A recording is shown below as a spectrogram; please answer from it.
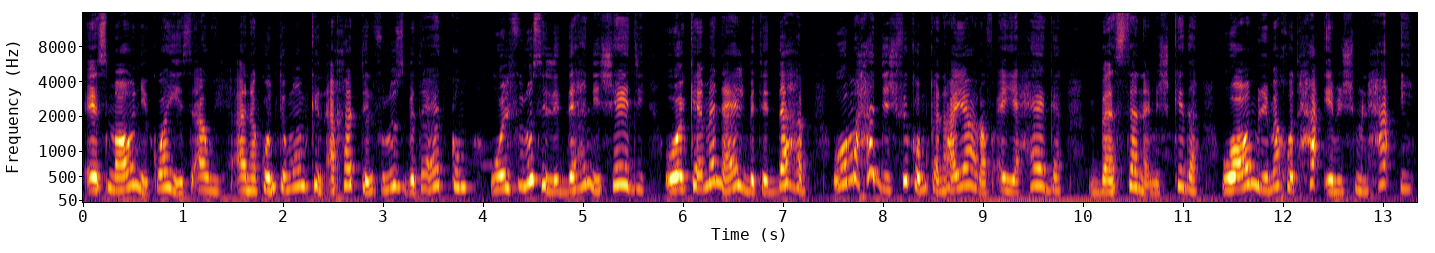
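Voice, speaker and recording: Egyptian woman, storyteller, dramatic narration, fast, high pitched. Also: animated. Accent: Egyptian Arabic. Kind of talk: first-person story narration.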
